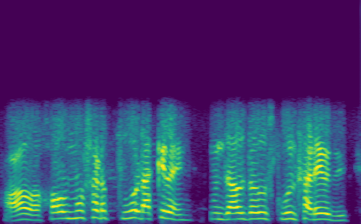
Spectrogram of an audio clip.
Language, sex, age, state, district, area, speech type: Odia, male, 18-30, Odisha, Jagatsinghpur, rural, conversation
